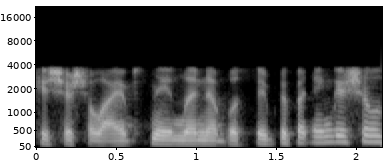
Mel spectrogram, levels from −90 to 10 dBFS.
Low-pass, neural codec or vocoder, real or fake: 3.6 kHz; codec, 16 kHz, 2 kbps, X-Codec, HuBERT features, trained on LibriSpeech; fake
